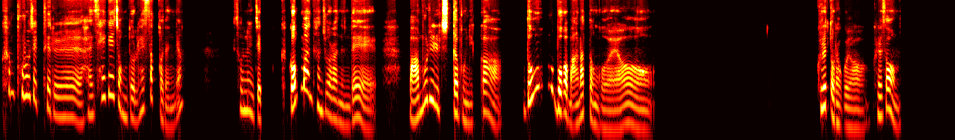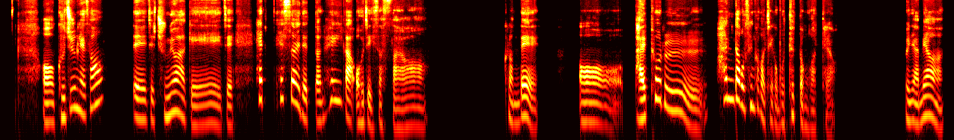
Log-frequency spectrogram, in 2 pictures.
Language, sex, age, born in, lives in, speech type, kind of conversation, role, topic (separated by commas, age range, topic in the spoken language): Korean, female, 40-44, South Korea, South Korea, conversation, advice, user, 공개 발표를 앞두면 자신감이 크게 떨어지는데, 어떻게 하면 자신감을 회복할 수 있을까요?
